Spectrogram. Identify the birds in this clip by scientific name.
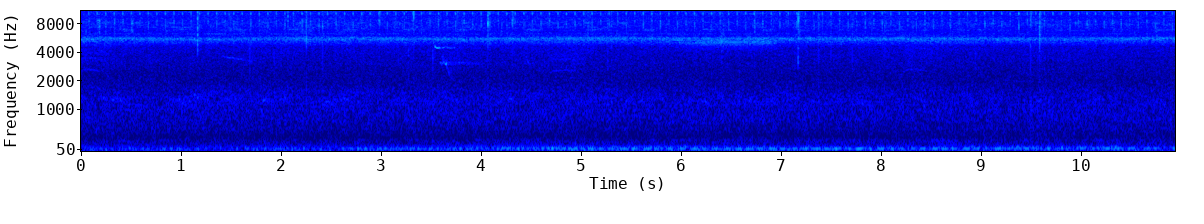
Colaptes auratus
